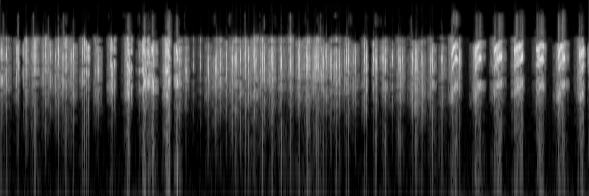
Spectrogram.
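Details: Swiftlets chattering in quick, sharp, high chirps at roughly three per second, first blurred into a continuous buzzy twitter, then separating into distinct clicking notes toward the end.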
